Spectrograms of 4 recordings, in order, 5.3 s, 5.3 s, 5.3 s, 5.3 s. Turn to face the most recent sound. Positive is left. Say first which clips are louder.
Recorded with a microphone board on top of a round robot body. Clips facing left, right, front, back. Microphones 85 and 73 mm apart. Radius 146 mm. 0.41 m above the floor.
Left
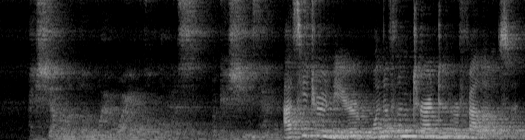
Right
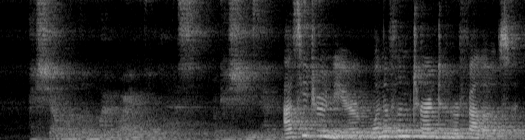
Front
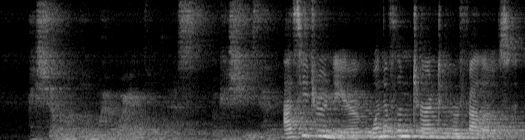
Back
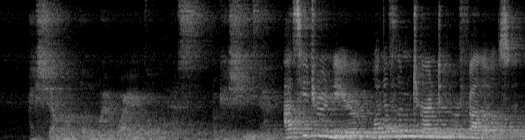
# right 2 dB, front 5 dB
turn(degrees=-5)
